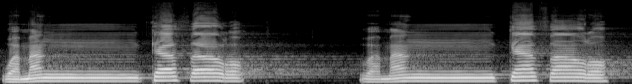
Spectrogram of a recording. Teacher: Perhatikan huruf nun sukun bertemu dengan ka, maka didengungkan dan disamarkan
